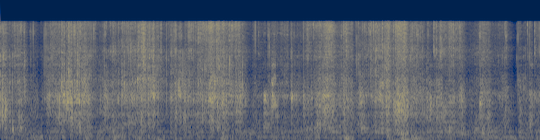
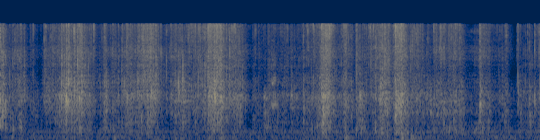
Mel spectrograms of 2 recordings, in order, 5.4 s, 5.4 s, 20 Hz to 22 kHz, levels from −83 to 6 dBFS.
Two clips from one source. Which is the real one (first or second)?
second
